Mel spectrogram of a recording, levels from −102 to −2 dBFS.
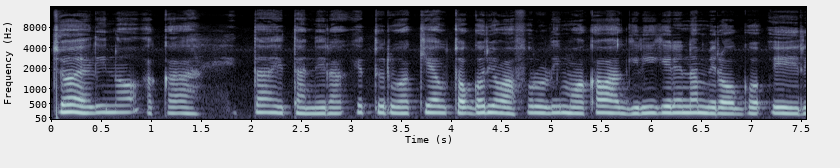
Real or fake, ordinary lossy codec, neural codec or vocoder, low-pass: real; none; none; 14.4 kHz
